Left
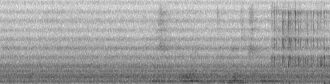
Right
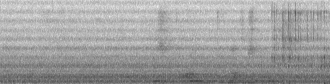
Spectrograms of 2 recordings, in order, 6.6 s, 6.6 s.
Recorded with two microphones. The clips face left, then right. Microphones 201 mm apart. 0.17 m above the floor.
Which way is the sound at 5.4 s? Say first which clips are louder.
Right 1 dB; 10° left (ahead or behind).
